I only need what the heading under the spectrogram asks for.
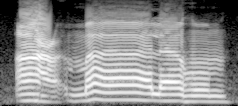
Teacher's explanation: عین کی آواز باریک نکالیں گے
